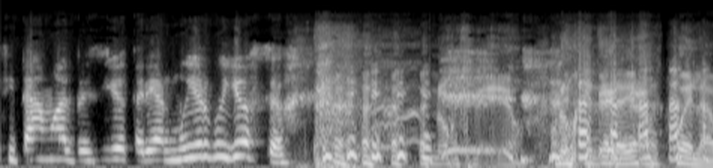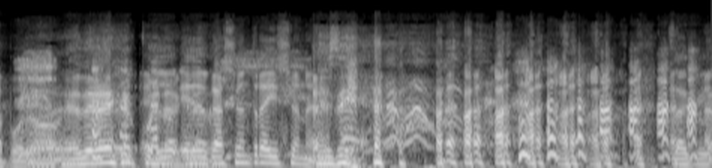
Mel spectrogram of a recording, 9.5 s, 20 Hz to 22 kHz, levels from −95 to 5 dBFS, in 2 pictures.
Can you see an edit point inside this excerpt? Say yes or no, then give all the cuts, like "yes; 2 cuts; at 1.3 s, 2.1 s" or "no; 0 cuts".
no; 0 cuts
